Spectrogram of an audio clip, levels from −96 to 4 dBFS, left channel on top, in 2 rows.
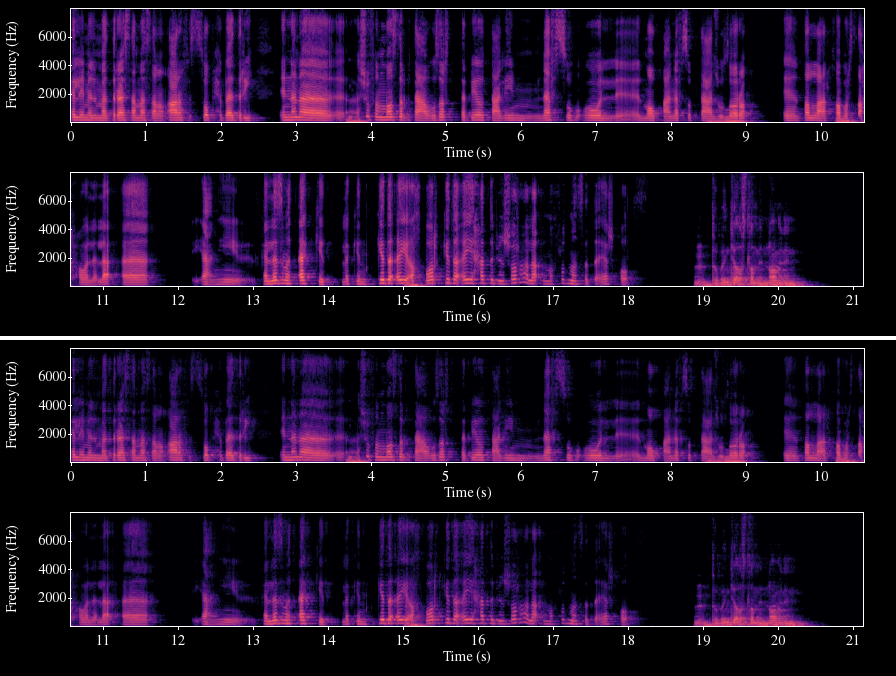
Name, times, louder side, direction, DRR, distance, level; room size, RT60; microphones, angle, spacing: voice 1, 0.0-1.5 1.8-2.4 2.8-8.1 8.4-9.0 9.5-11.6 12.2-18.0, left 5 dB, 85° left, 0.8 m, -36 dB
voice 2, 8.5-8.9 10.2-10.3 15.0-15.1 18.9-20.2, left 1 dB, 40° left, 2.8 m, -37 dB
20.5 x 15.0 x 2.9 m
head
